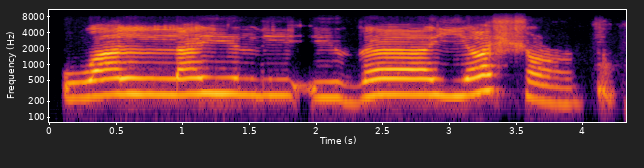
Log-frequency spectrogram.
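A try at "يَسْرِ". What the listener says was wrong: Kok yasya? Itu shin atau sin? Shin atau sin? Yassara. Yassara. Yassara.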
